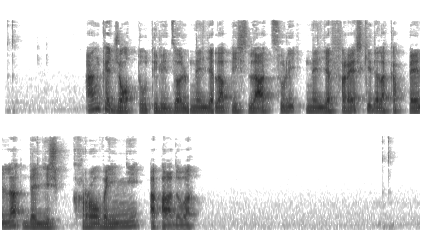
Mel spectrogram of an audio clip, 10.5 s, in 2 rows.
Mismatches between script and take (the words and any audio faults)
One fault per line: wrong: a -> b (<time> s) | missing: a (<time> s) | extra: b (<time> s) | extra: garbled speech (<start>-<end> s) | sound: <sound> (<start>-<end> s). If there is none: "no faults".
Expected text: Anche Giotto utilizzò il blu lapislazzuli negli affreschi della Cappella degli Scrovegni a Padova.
wrong: blu -> negli (2.4 s)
